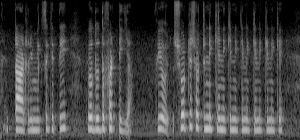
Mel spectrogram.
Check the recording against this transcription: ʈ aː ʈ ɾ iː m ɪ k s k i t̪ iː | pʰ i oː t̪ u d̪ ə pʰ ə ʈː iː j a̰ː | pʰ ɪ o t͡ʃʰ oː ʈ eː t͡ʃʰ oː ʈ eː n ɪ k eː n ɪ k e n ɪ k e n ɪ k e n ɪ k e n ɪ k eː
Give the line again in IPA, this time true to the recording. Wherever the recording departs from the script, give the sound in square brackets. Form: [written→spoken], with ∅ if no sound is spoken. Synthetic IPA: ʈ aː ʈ ɾ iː m ɪ k s k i t̪ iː | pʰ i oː [t̪→d̪] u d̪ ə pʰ ə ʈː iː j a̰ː | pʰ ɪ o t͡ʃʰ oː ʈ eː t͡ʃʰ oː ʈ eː n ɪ k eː n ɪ k e n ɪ k e n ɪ k e n ɪ k e n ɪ k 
